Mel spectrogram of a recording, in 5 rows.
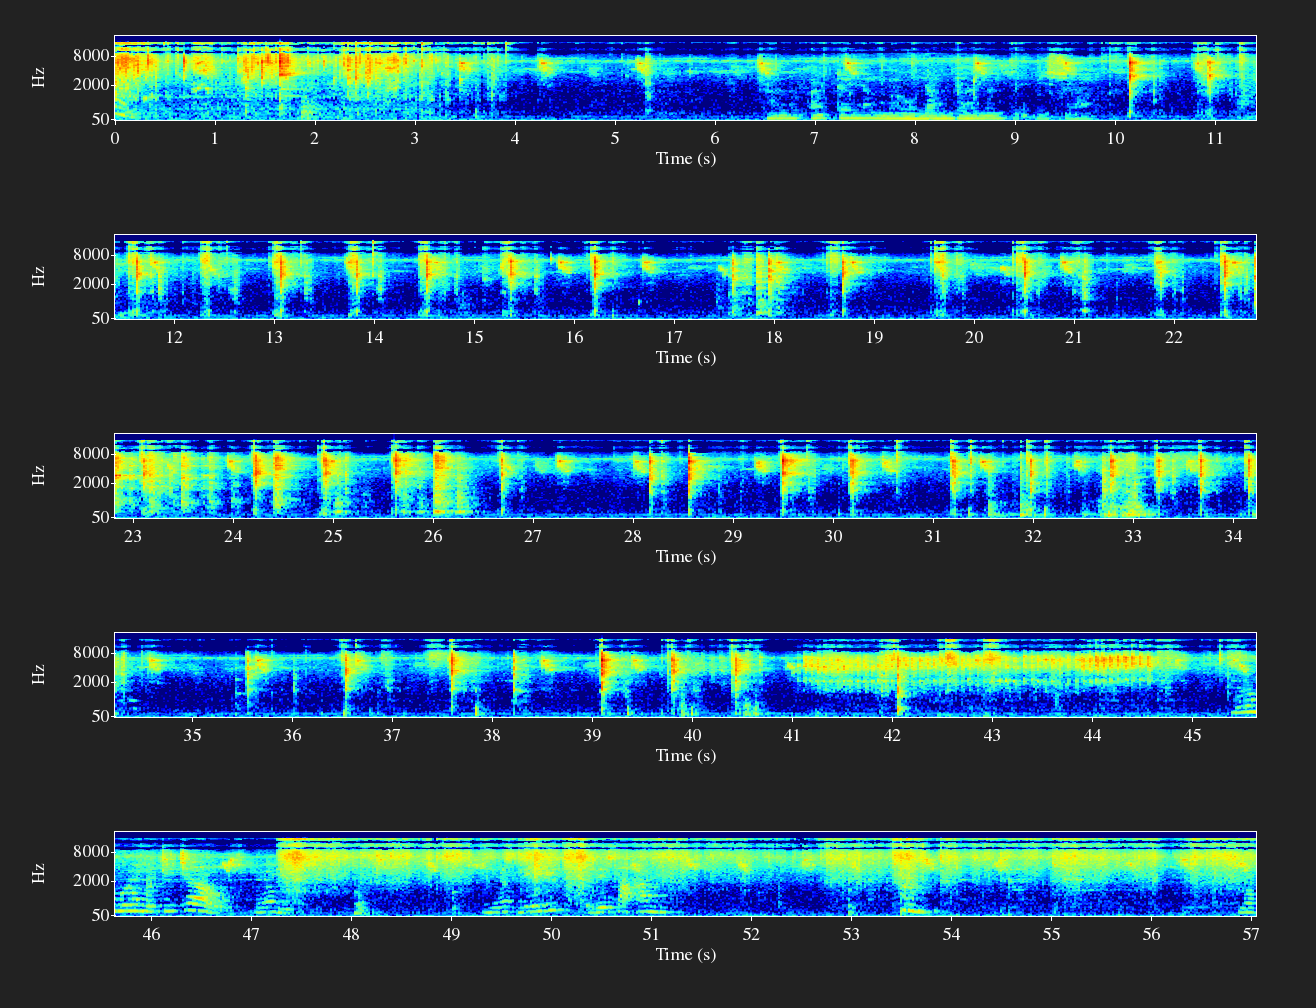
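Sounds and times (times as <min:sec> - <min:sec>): metal utensil clinking on pan: 0:01.5 - 0:02.0.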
